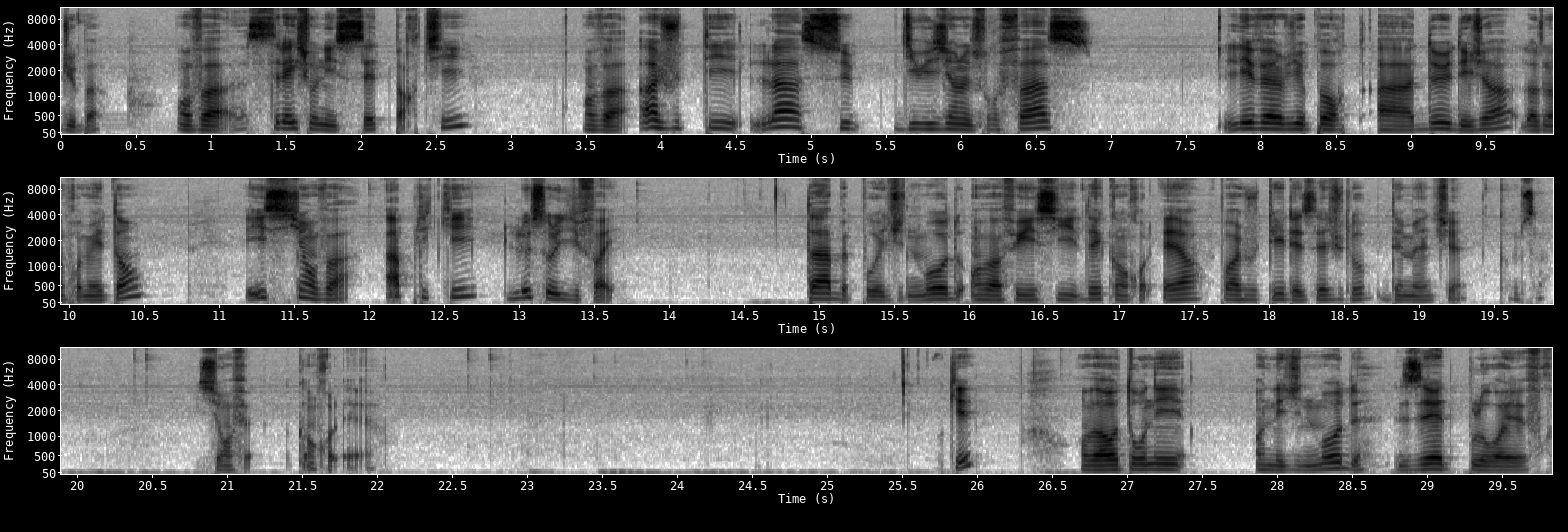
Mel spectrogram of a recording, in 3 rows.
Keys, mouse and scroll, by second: 1.0 right click, 2.5-4.2 scroll up 1, 4.2-8.0 drag, 8.3-12.6 drag, 12.6-13.1 scroll down 3, 13.1 middle click, 13.9-14.4 scroll up 4, 14.4 Tab, 15.8 ctrl+r, 20.0 ctrl+r, 23.4 KP_1, 24.0 Tab, 26.3 Tab, 28.0-28.7 shift+scroll down 3, 28.7 z.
